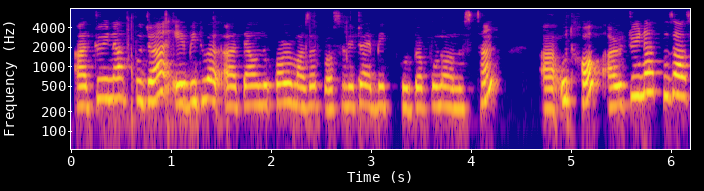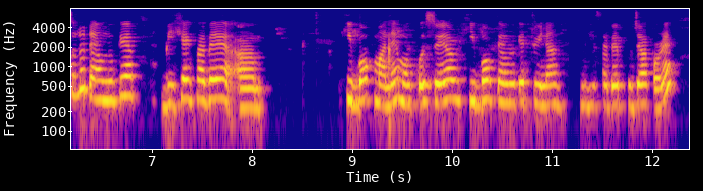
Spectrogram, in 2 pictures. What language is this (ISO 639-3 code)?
asm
